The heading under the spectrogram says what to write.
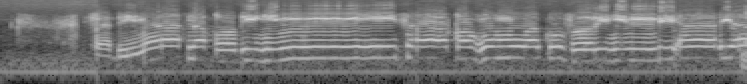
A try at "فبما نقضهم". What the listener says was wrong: انتبه إلى الضاد، انتبه إلى الضاد، فبما نقضهم. لا تنطق هدال.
